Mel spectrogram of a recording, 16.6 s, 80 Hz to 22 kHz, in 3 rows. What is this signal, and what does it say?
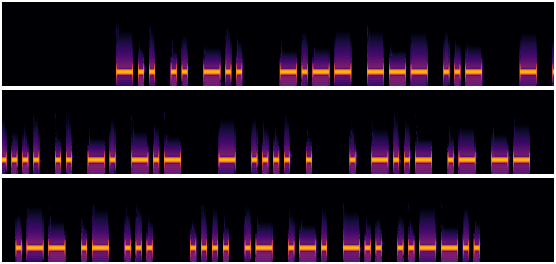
Morse code, heard as a keyed tone, about 22 wpm, 700 Hz. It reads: DID YOU THINK THE EXAM WAS HARD?
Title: Sentences from Top 1000 Words - Review Part 5 - 22wpm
